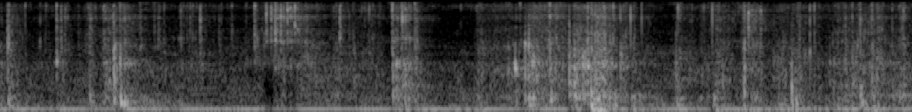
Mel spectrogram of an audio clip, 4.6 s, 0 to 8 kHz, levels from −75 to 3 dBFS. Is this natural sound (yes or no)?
no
